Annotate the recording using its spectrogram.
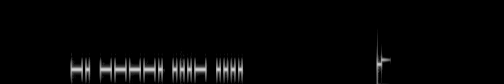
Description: Morse code, heard as a keyed tone, about 30 wpm, 700 Hz. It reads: N9VH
